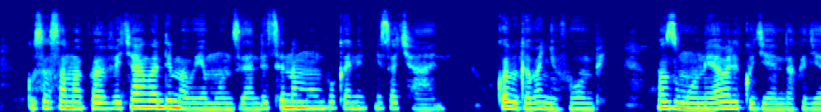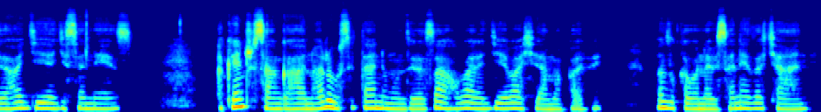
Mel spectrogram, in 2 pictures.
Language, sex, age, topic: Kinyarwanda, female, 18-24, education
